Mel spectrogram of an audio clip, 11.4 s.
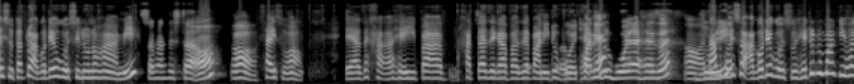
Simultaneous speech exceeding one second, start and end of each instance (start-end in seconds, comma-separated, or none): none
